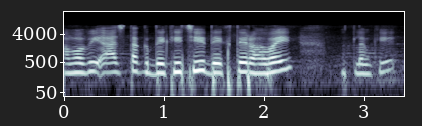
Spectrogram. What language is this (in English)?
Maithili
